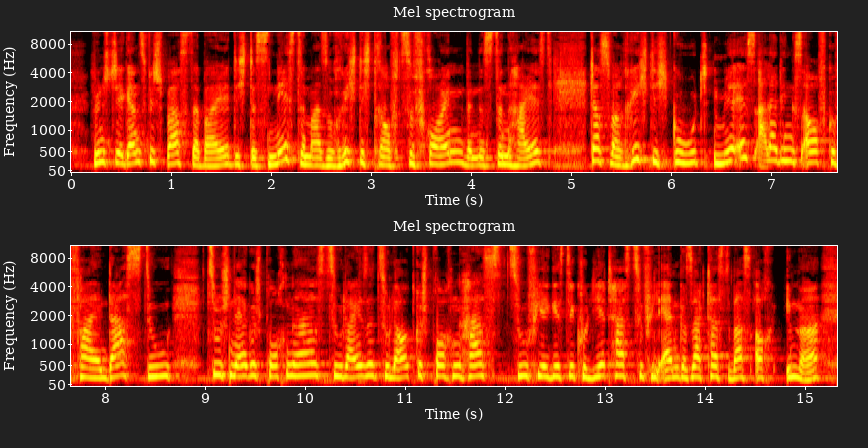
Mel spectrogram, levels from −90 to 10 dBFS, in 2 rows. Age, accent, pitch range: 20-39, German, 200-250 Hz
